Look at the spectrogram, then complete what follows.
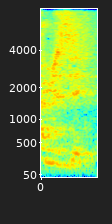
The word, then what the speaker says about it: fusée: Ce qui est important ici, c'est le S, où on entend Z.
